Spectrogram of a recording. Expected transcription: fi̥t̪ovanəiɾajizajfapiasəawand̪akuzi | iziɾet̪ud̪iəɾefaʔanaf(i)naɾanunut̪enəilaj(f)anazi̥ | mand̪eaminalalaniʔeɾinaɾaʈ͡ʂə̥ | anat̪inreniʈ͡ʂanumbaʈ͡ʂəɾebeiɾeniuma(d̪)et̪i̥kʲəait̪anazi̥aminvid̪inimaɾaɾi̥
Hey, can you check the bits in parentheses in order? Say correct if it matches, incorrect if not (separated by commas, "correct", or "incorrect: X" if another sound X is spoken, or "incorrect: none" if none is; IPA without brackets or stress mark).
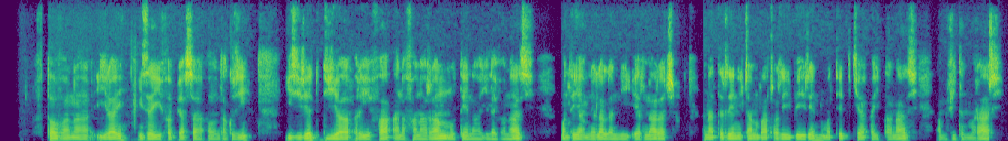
incorrect: a, incorrect: v, incorrect: t̪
